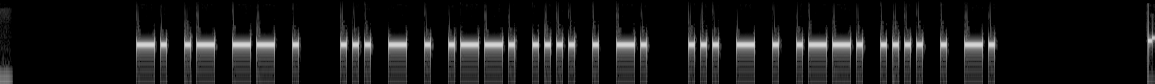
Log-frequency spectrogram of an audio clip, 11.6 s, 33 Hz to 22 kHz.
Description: Morse code, heard as a keyed tone, about 20 wpm, 700 Hz. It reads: NAME STEPHEN STEPHEN
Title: Practice QSO - Exchange 1 - Beginning - 20wpm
